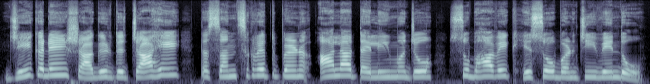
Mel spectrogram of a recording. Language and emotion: Sindhi, neutral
